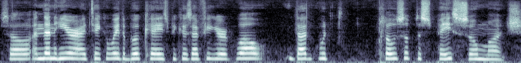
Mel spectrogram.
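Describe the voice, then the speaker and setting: A high-pitched woman's voice with a Dutch accent at a moderate pace. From Netherlands. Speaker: gaming YouTuber. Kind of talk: game build commentary. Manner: casual, slightly halting.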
